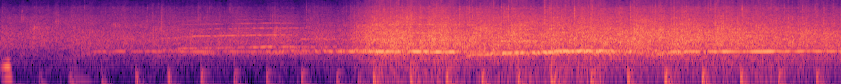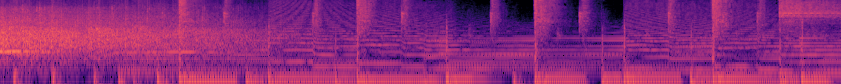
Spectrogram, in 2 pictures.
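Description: An audience claps in a steady rhythm, then bursts into loud, sustained applause with high whooping cheers, which fades as a musical outro starts.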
